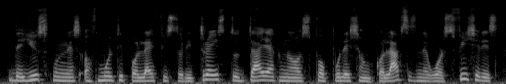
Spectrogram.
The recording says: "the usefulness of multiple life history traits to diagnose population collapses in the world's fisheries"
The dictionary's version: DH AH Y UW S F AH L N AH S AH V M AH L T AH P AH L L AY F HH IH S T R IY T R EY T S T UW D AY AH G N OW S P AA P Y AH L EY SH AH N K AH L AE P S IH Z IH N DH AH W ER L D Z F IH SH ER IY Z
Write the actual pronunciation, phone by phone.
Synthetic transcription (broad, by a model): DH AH Y UW S F AH L N AH S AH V M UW L T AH P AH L L AY F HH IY S T R IY T R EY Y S T UW D AY AH G N OW S P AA P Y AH L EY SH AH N K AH L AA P S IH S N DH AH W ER D S F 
